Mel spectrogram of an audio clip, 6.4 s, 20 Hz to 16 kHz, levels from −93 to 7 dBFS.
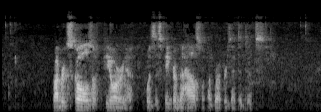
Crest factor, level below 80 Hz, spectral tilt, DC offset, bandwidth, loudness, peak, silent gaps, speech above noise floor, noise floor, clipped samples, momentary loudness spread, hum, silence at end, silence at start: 24 dB; -76 dBFS; -1 dB/octave; under 0.1%; 9.6 kHz; -21 LUFS; 0 dBFS; none; 44 dB; -66 dBFS; under 0.1%; 19 LU; none; 1.15 s; 1.05 s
